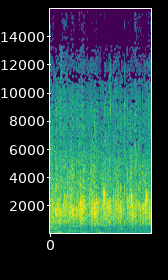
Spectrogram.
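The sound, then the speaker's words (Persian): An audience claps along to a Persian religious song: dense, steady applause-like clapping runs without a break, with a loose rhythmic pulse. “بزن کف تو دیگه، بگی بالا دست تو یا علی.”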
